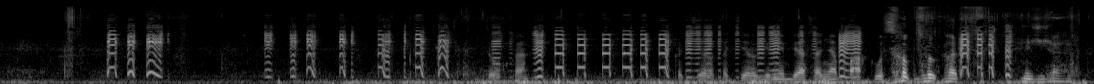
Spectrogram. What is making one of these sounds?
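A metal detector gives short, high beeps in quick bursts.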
